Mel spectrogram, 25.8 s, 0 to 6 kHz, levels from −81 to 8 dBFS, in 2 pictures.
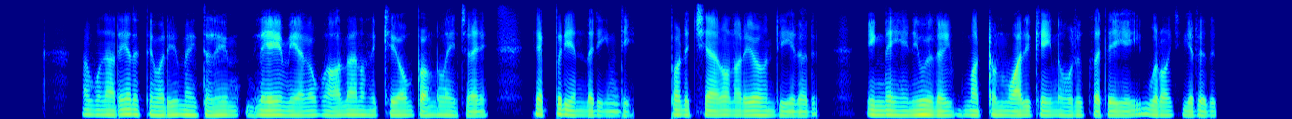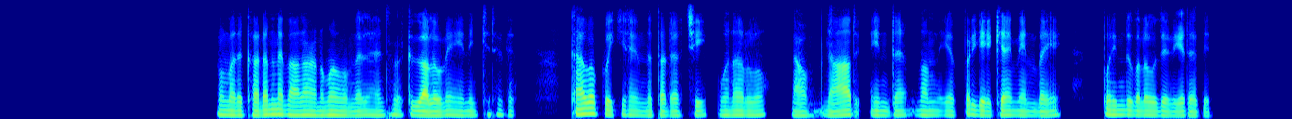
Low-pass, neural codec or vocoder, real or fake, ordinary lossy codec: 5.4 kHz; codec, 16 kHz, 0.5 kbps, FunCodec, trained on LibriTTS, 25 frames a second; fake; none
